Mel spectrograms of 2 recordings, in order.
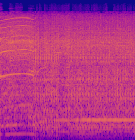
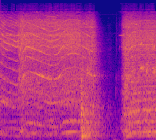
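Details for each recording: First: Cordless screw gun driving drywall screws with the adjustable clutch engaged: fast, even ratcheting rattle over the motor's high whir as the clutch slips at its set torque; normal operation. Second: Drill driving a hole saw with worn-down teeth into ceiling drywall in a closet: high steady whine with a skittering rasp as dull teeth skate without biting; worn hole saw teeth.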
